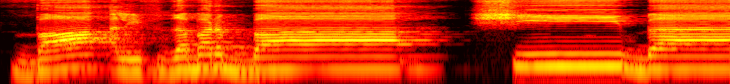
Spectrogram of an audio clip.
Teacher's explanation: وقف کر دیں گے تو با کو ایک الف مقدار کھینچ کر ادا کریں گے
